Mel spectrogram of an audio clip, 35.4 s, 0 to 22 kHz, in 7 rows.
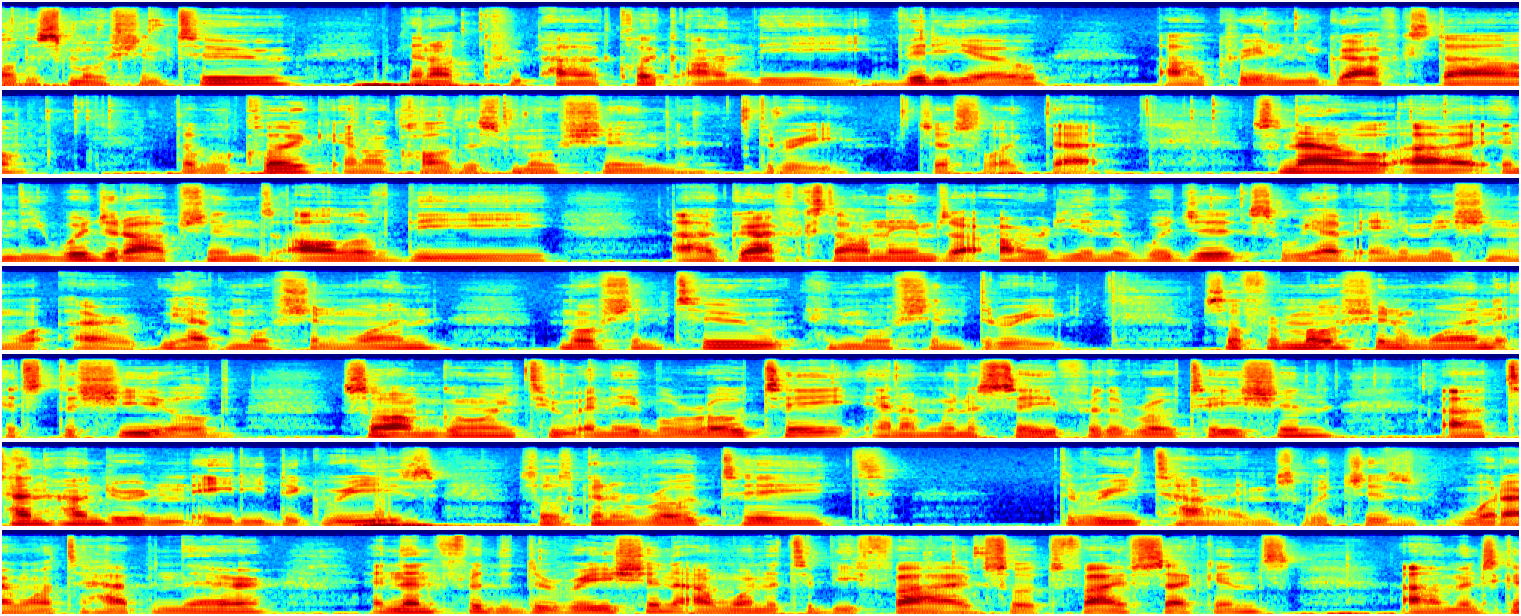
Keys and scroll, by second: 0.0-0.7 typing, 6.1-7.7 typing, 24.3-25.5 typing, 33.3 5, 33.5 Return.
